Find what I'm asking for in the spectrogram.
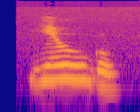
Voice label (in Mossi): "yeoogo", moore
